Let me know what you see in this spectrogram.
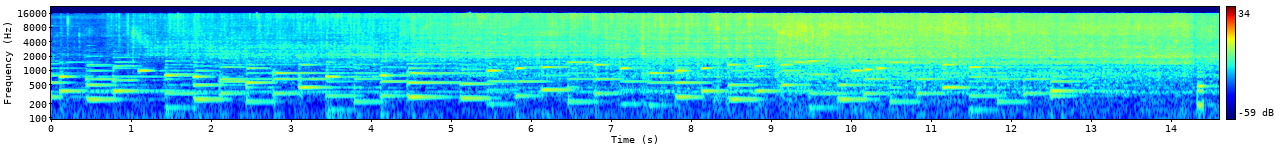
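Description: Gochujang-coated deodeok roots sizzling in oil in a cast iron skillet, the sizzle building as more pieces are laid in and loudest from about nine seconds in. Light background music with a melody of short notes plays throughout.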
